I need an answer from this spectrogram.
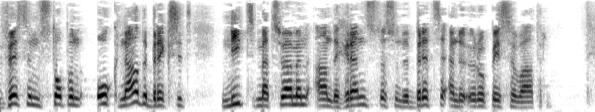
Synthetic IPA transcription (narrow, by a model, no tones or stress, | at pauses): vɪsənstɔpənoːknaːdəbɾɛksɪtnitmɛtsʋɛmənaːndəɣɾɛnstɵsəndəbrɪtsəʔɛndəʔøːɾopeːsəʋaːtər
